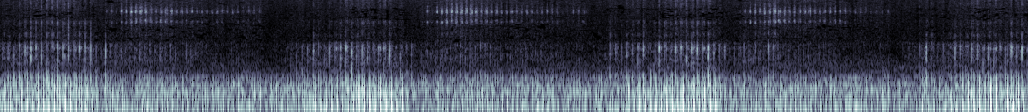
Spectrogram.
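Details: Calm purring from a three-year-old house cat: continuous low, throbbing rumble of quick pulses, each breath phase lasting about one to two seconds and separated by slight pauses.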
